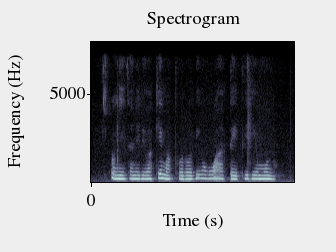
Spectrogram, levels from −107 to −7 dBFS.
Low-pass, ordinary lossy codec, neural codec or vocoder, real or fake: 7.2 kHz; none; none; real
